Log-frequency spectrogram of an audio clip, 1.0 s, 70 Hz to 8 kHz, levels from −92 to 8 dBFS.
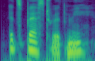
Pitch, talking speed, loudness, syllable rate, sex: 150 Hz, 250 wpm, -17 LUFS, 5.2 syllables/s, female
